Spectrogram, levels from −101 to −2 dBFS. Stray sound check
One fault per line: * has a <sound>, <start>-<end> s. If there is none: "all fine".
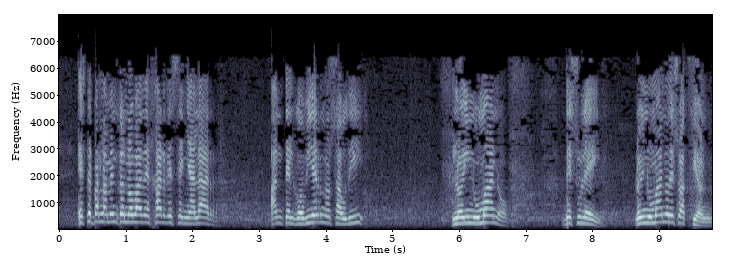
all fine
